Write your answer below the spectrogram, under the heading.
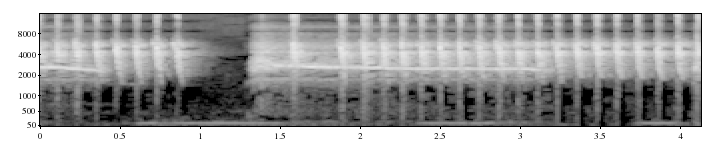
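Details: Bar-winged prinia, locally ciblek or prenjak, singing busily: fast rhythmic high ticking notes about four per second, a brief pause, then a thin whistled tone with ticks resuming, over a faint low hum.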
